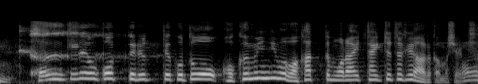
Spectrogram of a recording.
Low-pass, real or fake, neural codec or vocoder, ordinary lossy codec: none; fake; codec, 16 kHz, 0.8 kbps, ZipCodec; none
